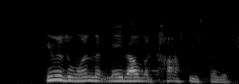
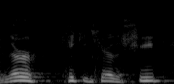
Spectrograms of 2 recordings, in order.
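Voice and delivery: ordinary delivery

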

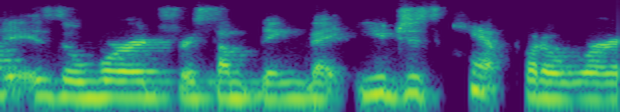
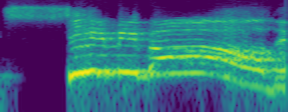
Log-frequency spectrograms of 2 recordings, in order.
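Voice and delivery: much higher and louder, a playful pretend shout; mock triumphant cry; 4 dB louder than usual. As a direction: sing it out like a carefree parade. Imagined triumphant street cry.

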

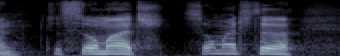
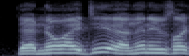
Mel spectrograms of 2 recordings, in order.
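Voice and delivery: usual speaking voice

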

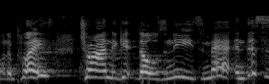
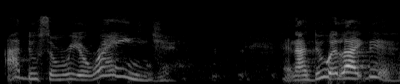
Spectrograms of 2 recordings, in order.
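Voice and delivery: ordinary talk, nothing marked

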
